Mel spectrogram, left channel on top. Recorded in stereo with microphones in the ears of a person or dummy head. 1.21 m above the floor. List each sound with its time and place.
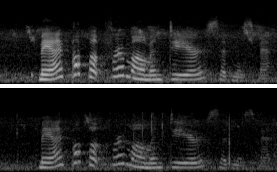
0.4 s a woman speaking: 45° left (ahead or behind), 0.5 m; by 2.7 s 60° left (ahead or behind), 3 m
